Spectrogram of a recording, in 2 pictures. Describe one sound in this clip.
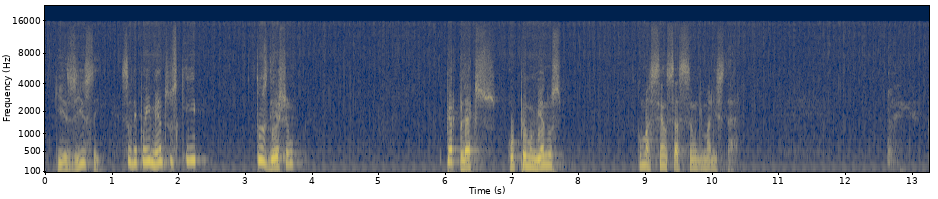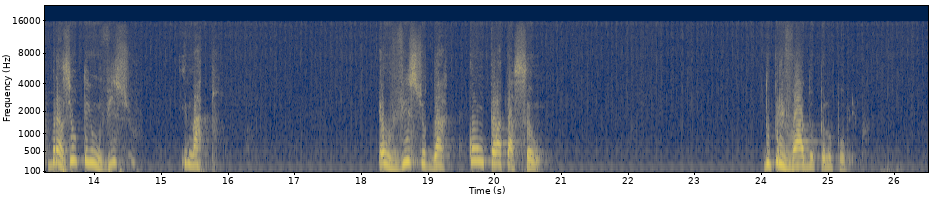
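An elderly man speaks calmly through a microphone, in bursts with long pauses, in a large echoing room.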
